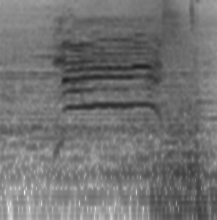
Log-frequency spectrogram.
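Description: A man crying out in pain: one loud, sustained cry lasting about a second, held at a steady pitch and dropping slightly as it ends.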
